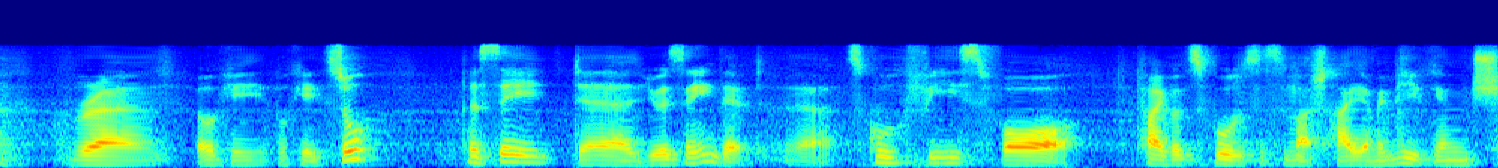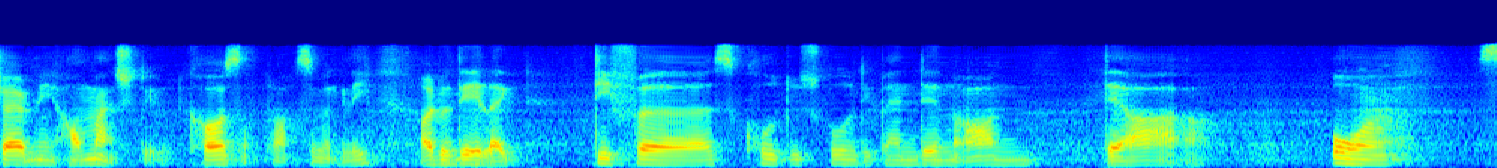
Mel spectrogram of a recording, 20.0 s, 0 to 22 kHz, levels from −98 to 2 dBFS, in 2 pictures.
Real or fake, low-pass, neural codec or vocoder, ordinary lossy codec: fake; 7.2 kHz; codec, 16 kHz, about 1 kbps, DyCAST, with the encoder's durations; none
